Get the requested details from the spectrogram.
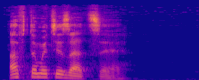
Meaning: automation (converting the controlling of a machine to an automatic system)
- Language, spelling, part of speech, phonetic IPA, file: Russian, автоматизация, noun, [ɐftəmətʲɪˈzat͡sɨjə], Ru-автоматизация.ogg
